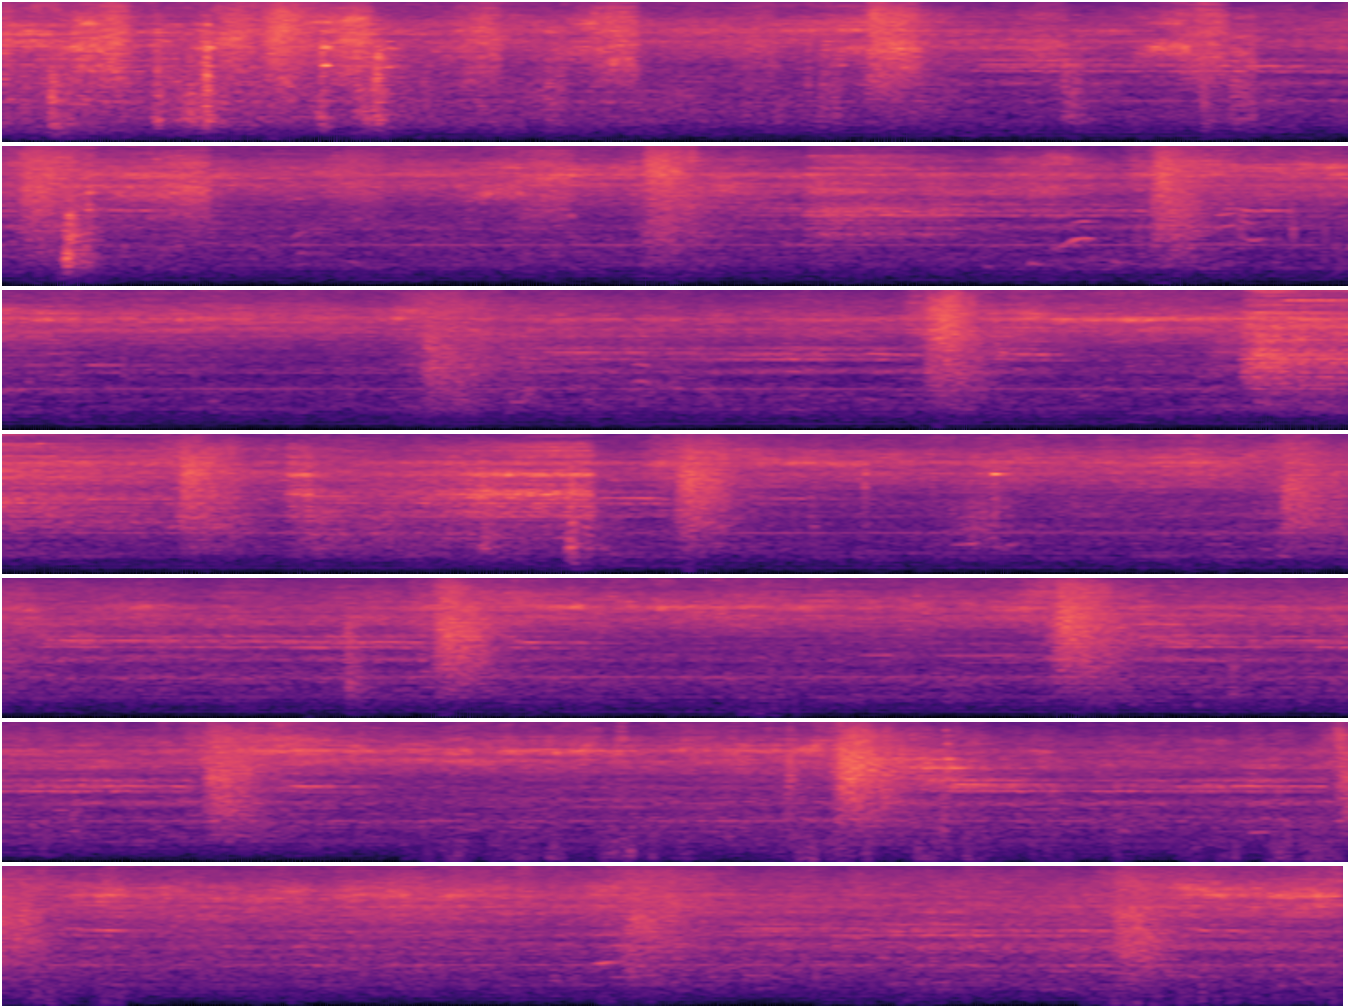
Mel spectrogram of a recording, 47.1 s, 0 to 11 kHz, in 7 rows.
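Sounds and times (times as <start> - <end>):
bursts of escaping steam: 0.0 - 47.0
steam locomotive hissing: 0.0 - 47.0.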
